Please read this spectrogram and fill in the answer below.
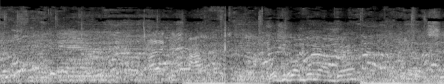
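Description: Many voices chattering and talking over one another in a crowded school cafeteria, a loud, steady babble in which no single speaker stands out.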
